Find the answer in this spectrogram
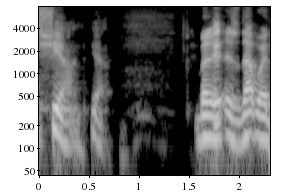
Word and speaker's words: Xi'an: Is that way in Western China, like in Xi'an? Xi'an. No, you pronounce it Xi'an.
